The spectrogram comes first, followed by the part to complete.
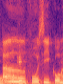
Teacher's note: Nun dengan mim dia kena dengung sikit.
